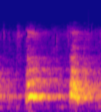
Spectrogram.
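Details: Labrador Retriever search and rescue dog indicating a find: two loud barks about half a second apart, each a short harsh burst, with faint background hiss.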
